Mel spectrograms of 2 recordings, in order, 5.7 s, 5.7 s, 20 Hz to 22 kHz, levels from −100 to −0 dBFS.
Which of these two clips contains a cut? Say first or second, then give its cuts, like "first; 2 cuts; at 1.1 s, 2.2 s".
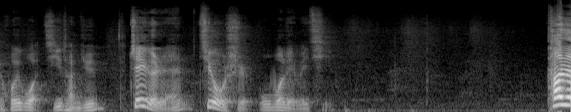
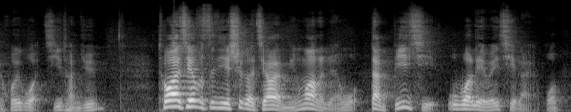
first; 1 cut; at 1.3 s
